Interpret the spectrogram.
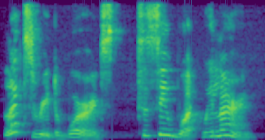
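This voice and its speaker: Her voice sits at medium pitch and sounds slightly mellow, very animated though a touch slow. The woman guides kids through a story in an instructive way, speaking distinctly and quizzing them along the way.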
